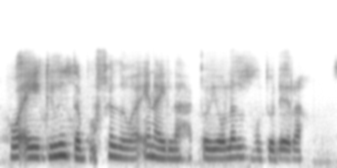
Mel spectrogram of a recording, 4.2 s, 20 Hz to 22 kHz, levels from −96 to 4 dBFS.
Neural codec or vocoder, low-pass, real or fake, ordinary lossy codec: codec, 16 kHz, 1 kbps, X-Codec, HuBERT features, trained on LibriSpeech; none; fake; none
